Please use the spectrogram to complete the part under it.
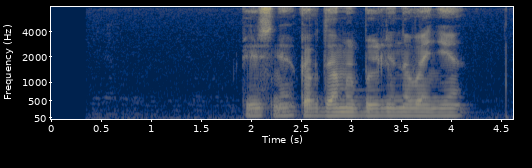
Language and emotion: Russian, neutral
